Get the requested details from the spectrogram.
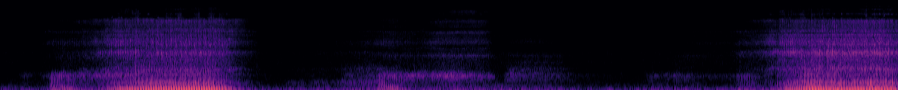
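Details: Giant Mastiff puppy and a man (husband) snoring loudly: deep rumbling snores on inhalation with quieter breaths between, roughly two snores in nine seconds; heavy snoring.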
